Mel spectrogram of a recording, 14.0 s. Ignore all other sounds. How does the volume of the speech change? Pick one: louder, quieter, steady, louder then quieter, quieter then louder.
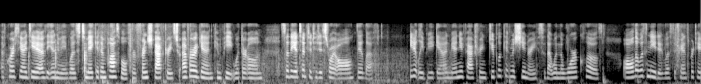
quieter.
